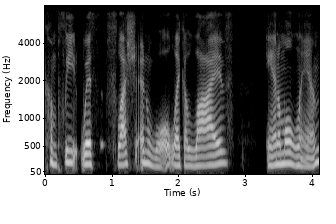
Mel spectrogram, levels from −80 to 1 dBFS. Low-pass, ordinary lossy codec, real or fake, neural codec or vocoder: 7.2 kHz; Opus, 32 kbps; real; none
